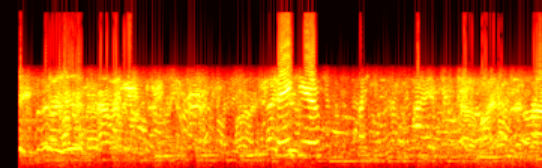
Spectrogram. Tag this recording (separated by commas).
Speech, Music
